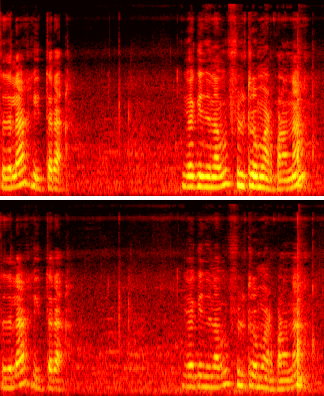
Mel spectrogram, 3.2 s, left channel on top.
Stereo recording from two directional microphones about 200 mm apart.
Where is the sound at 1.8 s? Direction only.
50° left (ahead or behind).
